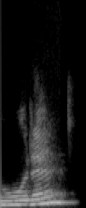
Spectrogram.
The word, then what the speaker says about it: would: We wouldn't. We actually don't pronounce the L, right?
